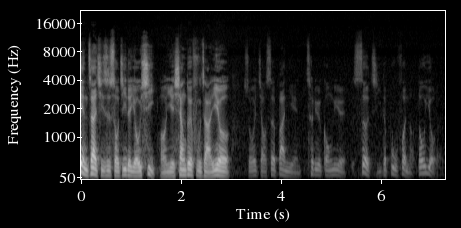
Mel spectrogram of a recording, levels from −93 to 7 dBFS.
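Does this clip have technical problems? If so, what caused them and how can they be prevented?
No, there are no technical problems in this clip.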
